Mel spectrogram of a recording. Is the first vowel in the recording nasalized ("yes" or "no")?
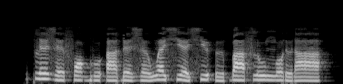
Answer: no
